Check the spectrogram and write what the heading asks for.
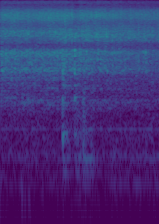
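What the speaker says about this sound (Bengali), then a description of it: "দিয়ে আমি পেঁয়াজটা ভালো করে ভেজে নেব" Onions frying in hot oil with nigella seeds and green chillies, giving a steady broadband sizzle with a brief scraping stir near the middle and no talk.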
